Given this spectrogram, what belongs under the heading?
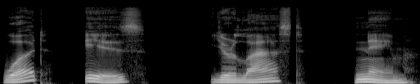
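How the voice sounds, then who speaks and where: An English teacher speaking phrases slowly in chunks and repeating each one. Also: mid-range voice, warm tone, no echo, clean studio sound. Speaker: language teacher. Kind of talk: slow drill of English phrases.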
